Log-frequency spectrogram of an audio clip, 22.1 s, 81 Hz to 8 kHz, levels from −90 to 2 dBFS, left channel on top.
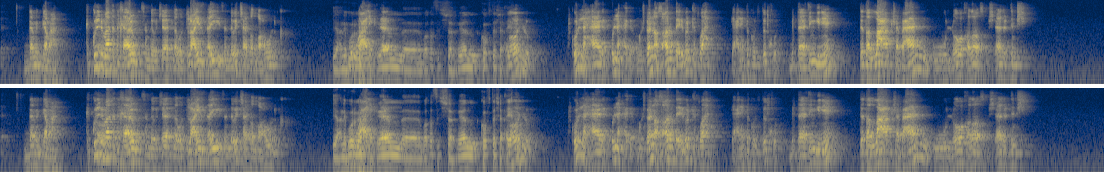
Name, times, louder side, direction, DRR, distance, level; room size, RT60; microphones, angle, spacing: voice 1, 0.5-1.1 1.9-5.5 7.0-7.8 10.2-10.6 11.5-14.2 14.6-16.6 17.2-20.5, left 3 dB, 75° left, 1 dB, 2.1 m, -23 dB
voice 2, 6.7-7.3 7.5-10.5, right 4 dB, 90° right, 9 dB, 0.8 m, -28 dB
16.5 x 9.4 x 2.6 m, 0.77 s
head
